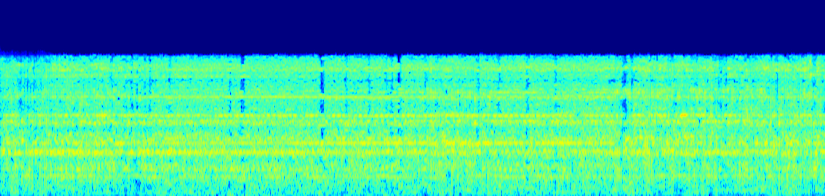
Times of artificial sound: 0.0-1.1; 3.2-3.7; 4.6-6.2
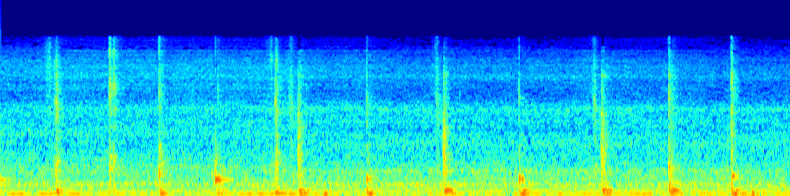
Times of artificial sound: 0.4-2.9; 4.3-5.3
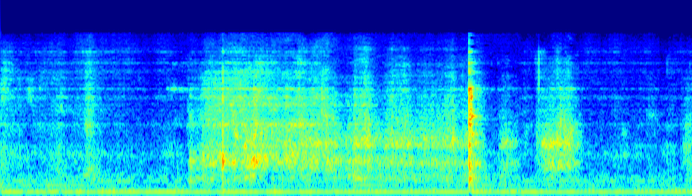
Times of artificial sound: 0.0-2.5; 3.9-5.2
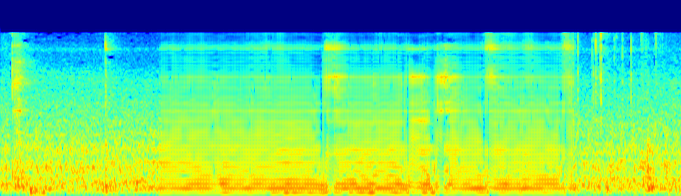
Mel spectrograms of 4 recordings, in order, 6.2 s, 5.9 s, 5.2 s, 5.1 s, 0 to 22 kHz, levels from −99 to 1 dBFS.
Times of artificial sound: 1.2-4.3

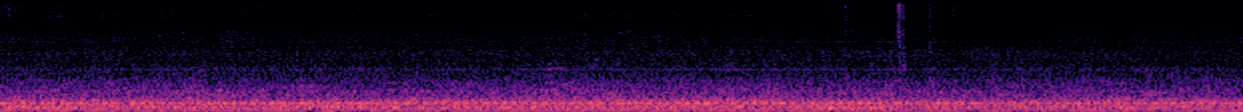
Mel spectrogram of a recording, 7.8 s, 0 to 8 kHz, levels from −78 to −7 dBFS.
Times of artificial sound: 0.0-0.6; 1.3-2.8; 6.0-7.8

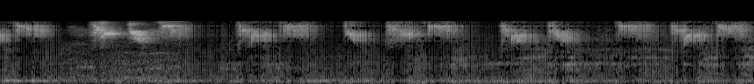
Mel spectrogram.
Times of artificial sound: 0.0-0.6; 1.8-7.5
